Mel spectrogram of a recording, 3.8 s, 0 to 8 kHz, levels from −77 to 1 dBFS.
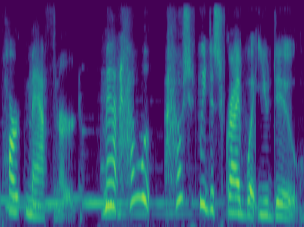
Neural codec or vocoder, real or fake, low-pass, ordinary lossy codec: none; real; 7.2 kHz; AAC, 32 kbps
